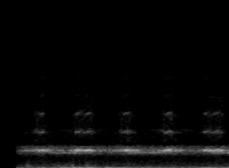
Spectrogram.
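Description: Quiet crickets chirping: a steady high trill that swells about twice a second. It starts abruptly and cuts off suddenly, like an edited-in sound effect.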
